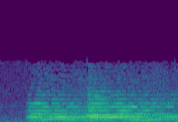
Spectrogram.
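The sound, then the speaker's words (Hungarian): A large Reformed church's bell ringing. After a brief quiet start, a resonant, sustained metallic tone sets in, and a second strike about midway brightens the ringing. It rings on alone with no voices. “a nagy templom harangjának hívására”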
